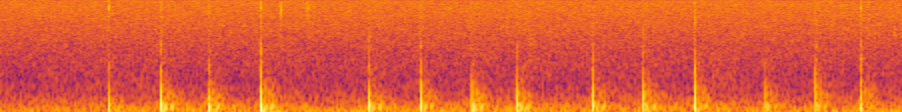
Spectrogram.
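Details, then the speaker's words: Chest percussion on the back for diaphragmatic excursion: quick sharp taps move downward while the patient holds a deep breath, locating the lowered edge of the diaphragm; the examiner must move far down to reach it. "I want to know where the diaphragm is and then whether the diaphragm moves as takes in a deep breath."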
